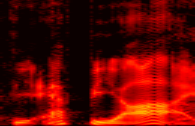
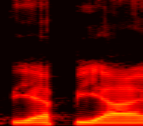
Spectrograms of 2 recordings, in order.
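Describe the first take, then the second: First: Retold disbelief, voice lifting on the question; incredulous question. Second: Mildly mimicked firm statement; flat insistence. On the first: Recalling his date's threat, asks it back in mild disbelief. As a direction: echo her words back as if they can't be real. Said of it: "I was just like". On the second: His date answers his question with a lightly mimicked firm statement. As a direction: she repeats it as settled fact. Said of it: "And she was like".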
